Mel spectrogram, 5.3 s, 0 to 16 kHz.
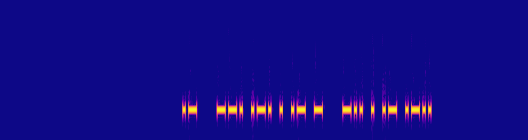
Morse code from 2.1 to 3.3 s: GREAT

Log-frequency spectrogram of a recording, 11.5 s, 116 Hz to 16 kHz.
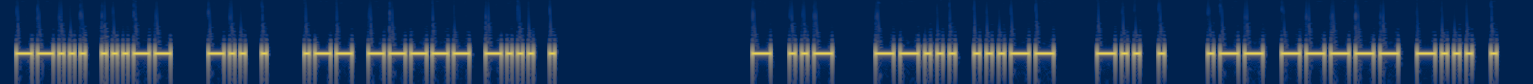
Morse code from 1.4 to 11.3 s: DE W0BE TU 73 DE W0BE

